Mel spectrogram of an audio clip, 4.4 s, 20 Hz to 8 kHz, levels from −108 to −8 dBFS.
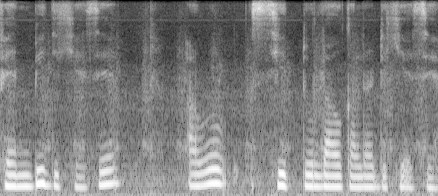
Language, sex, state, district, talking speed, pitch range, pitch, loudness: Nagamese, female, Nagaland, Dimapur, 150 wpm, 160-190 Hz, 170 Hz, -15 LUFS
